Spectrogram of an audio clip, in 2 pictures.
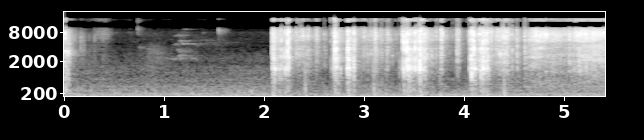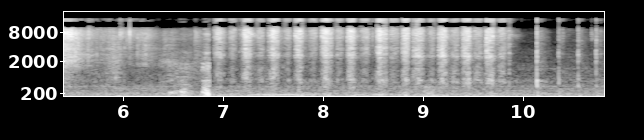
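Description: A wooden hand spice grinder grinding over a bowl with a dense, gritty scratch. About six seconds in it gives way to a lime being scraped across a fine stainless-steel zester grater in quick, repeated rasping strokes.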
